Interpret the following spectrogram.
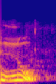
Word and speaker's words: nous: होता है वी, तो उसको कहा जाता है नू, NOUS, नू।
